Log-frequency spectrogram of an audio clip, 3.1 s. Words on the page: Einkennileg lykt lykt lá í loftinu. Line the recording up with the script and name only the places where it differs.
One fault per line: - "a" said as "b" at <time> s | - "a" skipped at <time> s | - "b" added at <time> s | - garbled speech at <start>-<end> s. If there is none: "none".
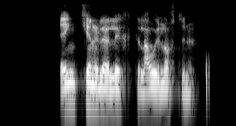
- "lykt" skipped at 1.9 s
